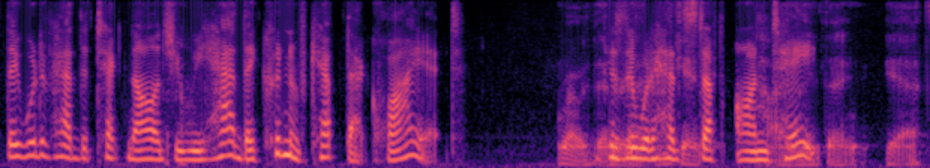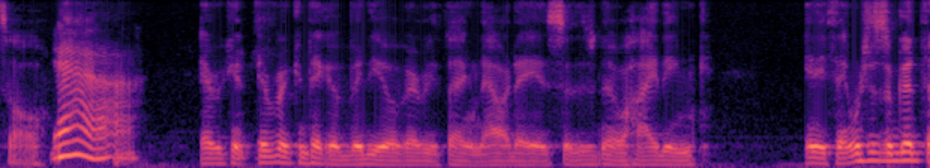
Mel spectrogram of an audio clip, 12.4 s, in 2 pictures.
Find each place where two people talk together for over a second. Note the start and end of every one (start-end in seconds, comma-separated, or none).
3.9-5.5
